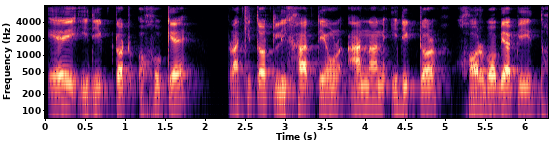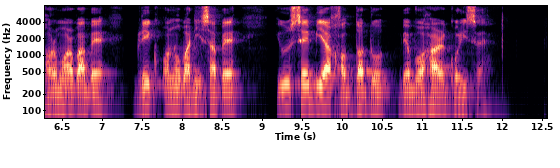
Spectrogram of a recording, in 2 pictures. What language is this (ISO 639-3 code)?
asm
